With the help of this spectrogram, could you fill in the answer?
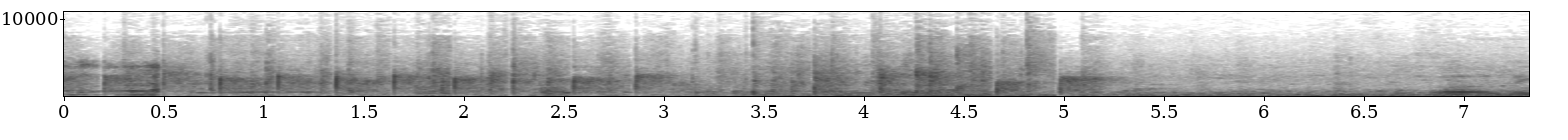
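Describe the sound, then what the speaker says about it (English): Scattered audience applause greeting a speaker at an evening talk in Kuala Lumpur, uneven clapping that thins out as chatter and nearby voices take over. "Please give a round of applause to Dr. Khadijah."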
